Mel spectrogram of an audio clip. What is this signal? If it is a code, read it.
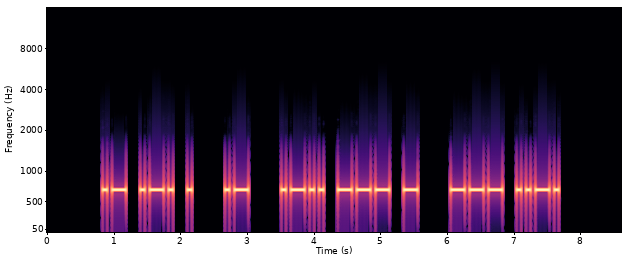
Morse code, heard as a keyed tone, about 17 wpm, 700 Hz. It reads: ARE A LOT OF
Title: Sets of 4 Words 17wpm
